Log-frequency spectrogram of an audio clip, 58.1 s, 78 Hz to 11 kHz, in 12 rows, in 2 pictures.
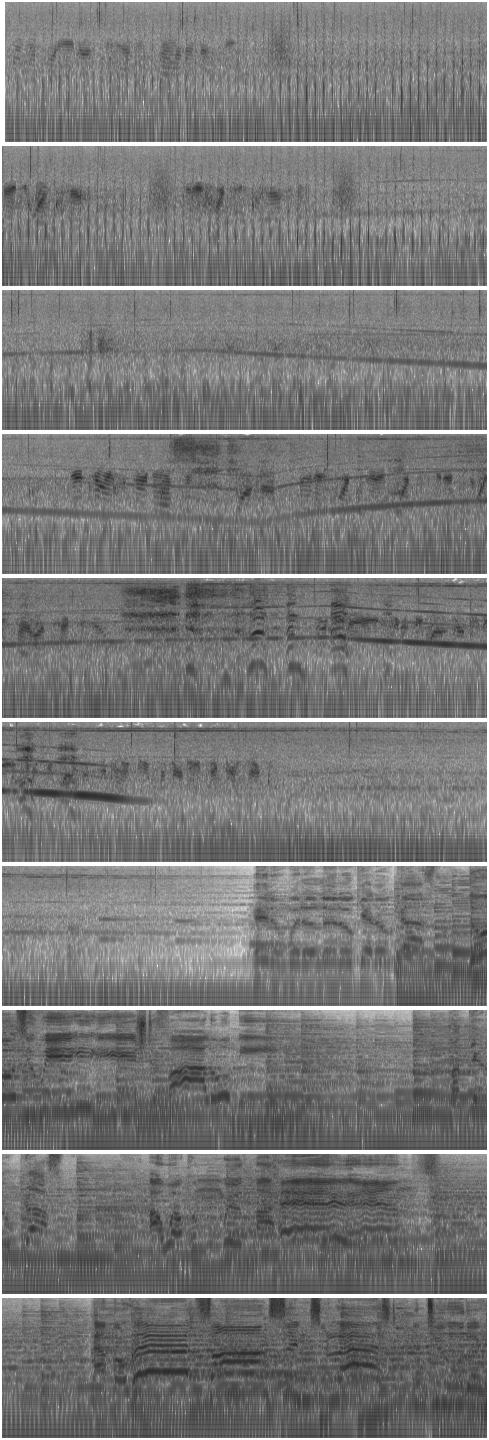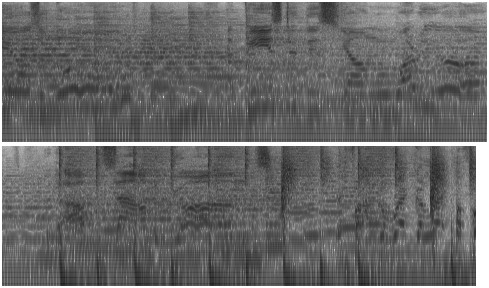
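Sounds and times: helicopter rotor running: 0:00.0 - 0:30.8
emergency siren wailing: 0:00.0 - 0:31.6, 0:38.4 - 0:57.9.

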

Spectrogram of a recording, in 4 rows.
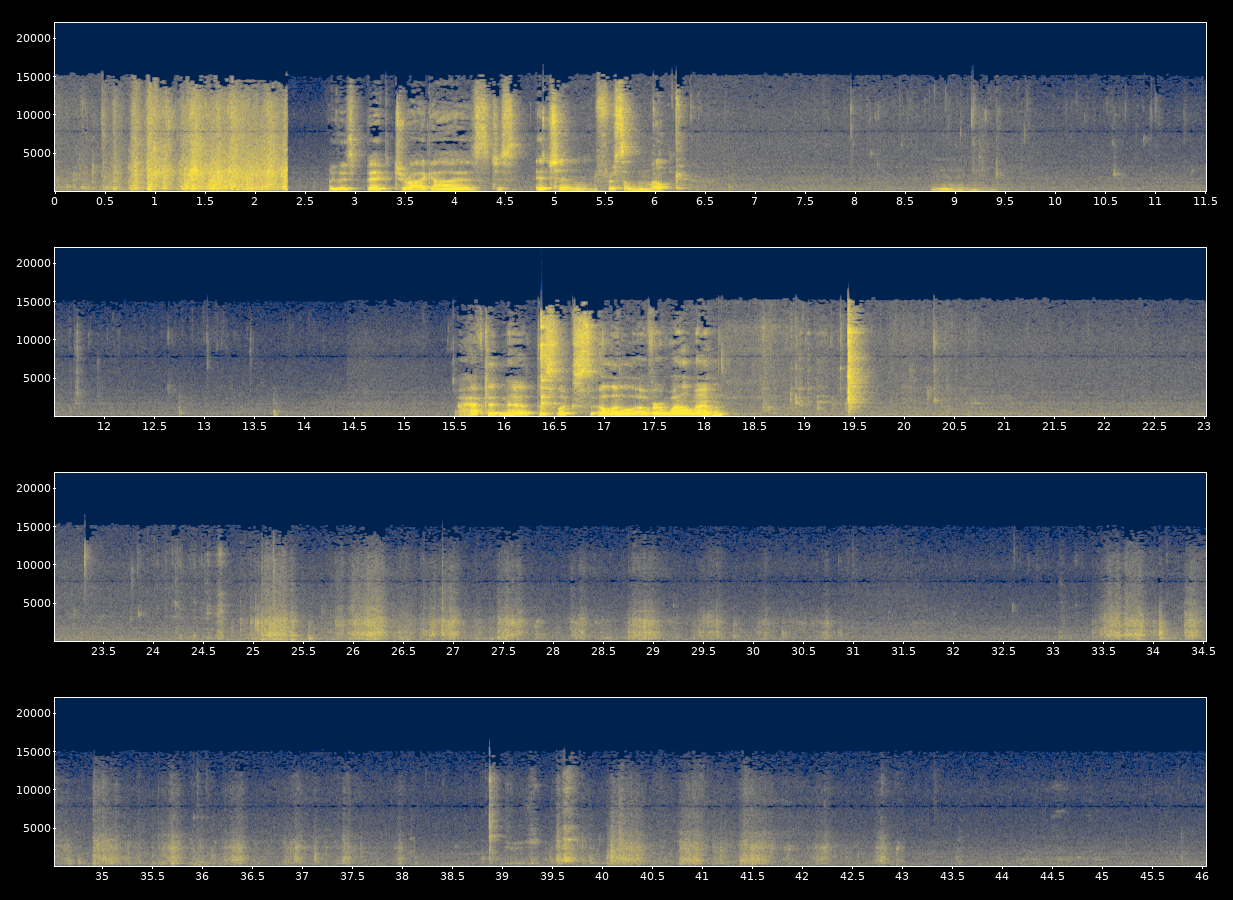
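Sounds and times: chewing crunchy cereal: 0:23.8 - 0:31.0, 0:33.2 - 0:38.2, 0:38.9 - 0:43.1.

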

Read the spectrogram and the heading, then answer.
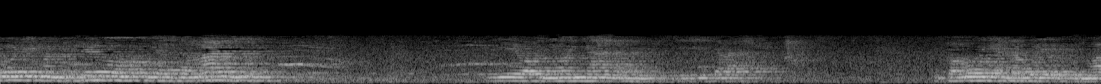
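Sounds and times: man chanting: 0:00.0 - 0:02.8.

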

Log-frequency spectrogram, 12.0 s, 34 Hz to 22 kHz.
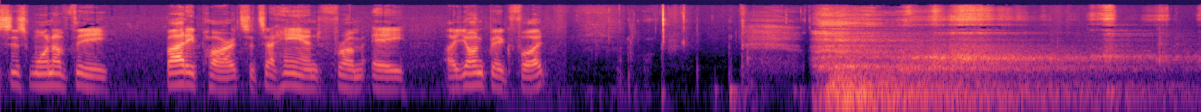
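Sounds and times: man gasping into microphone: 0:07.4 - 0:12.0.

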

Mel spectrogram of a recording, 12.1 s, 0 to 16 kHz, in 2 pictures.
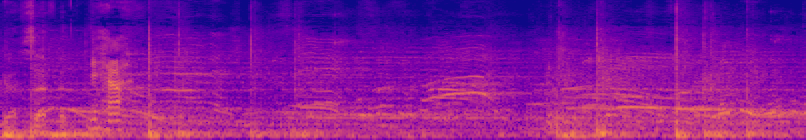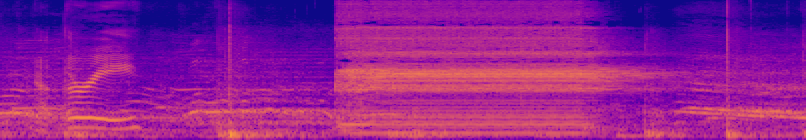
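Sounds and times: children's voices: 0:01.2 - 0:04.5
scoreboard buzzer: 0:08.6 - 0:11.2.

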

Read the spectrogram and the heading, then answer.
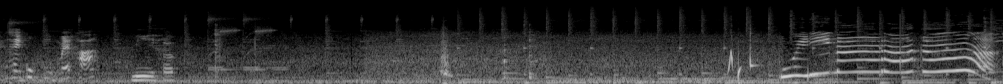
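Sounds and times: background music with ticking beat: 0:00.0 - 0:10.0.

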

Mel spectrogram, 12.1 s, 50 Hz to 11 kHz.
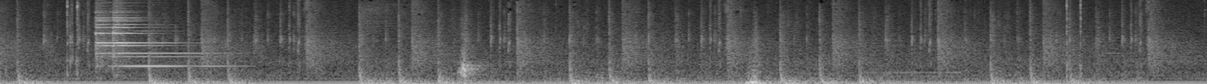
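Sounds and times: bell ding: 0:01.0 - 0:02.4.

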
